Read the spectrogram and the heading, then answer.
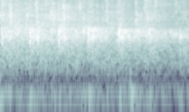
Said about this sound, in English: Yes, come on, you can give him a great round of applause.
